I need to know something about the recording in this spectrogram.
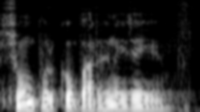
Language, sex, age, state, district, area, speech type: Bodo, male, 18-30, Assam, Kokrajhar, urban, spontaneous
